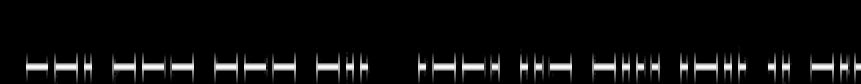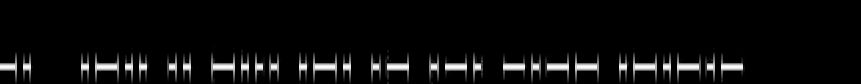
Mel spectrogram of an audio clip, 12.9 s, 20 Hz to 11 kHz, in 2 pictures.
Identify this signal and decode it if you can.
Morse code, heard as a keyed tone, about 22 wpm, 700 Hz. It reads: GOOD PUBLIC LIBRARY.
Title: Sentences from Top 1000 Words - Review Part 4 - 22wpm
